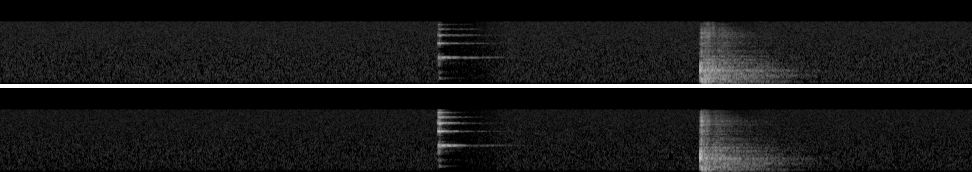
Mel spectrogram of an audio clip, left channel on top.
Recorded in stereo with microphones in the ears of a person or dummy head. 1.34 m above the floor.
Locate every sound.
4.4 s a violin: 40° right (ahead or behind), 0.6 m
7.0 s a door slam: 40° right (ahead or behind), 6 m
